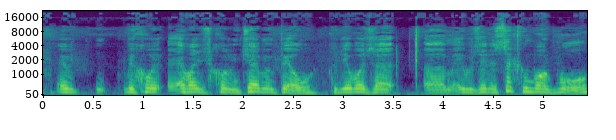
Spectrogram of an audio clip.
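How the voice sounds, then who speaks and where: A man with a fairly high pitch speaks with a southeast English accent at a moderate pace. His tone is dark and mellow, with ordinary pitch variation. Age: 60s. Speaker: vlogger, former weightlifter. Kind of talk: casual reminiscing monologue. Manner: halting, repetitive.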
